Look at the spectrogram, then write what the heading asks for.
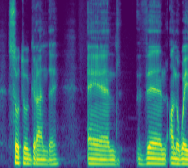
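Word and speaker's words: Sotogrande: that right this time Soto Grande yeah because we always mess up with the T there we pronounce it like we would in English Soto Grande and then on the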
